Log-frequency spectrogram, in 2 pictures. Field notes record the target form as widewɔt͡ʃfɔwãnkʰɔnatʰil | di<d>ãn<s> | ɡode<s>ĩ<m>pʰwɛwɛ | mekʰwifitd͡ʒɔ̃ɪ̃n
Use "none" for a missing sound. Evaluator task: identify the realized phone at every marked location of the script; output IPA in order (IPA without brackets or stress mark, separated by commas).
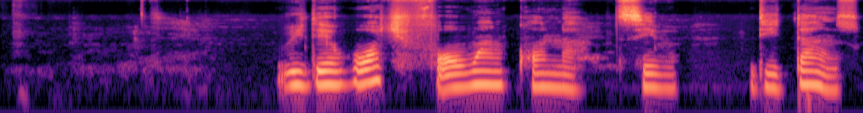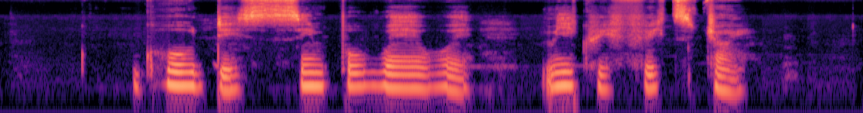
d, s, s, m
